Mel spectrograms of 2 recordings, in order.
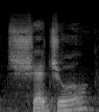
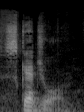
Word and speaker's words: schedule: So we go from a C spelling to an S-C-H spelling, and then we have a choice. Do we pronounce it as the yod-coalesced version of schedule, that is, schedule? There are certainly historically S-C-H words in English that, as I said before, that are pronounced sh. So that's a valid arm. But then there's a sort of Greek spelling-influenced sk, as in scholastic, which yields schedule.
